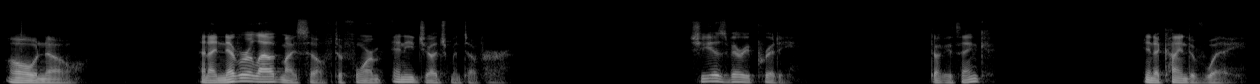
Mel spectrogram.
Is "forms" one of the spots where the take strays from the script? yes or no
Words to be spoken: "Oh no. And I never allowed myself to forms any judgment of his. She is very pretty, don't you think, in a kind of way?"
yes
